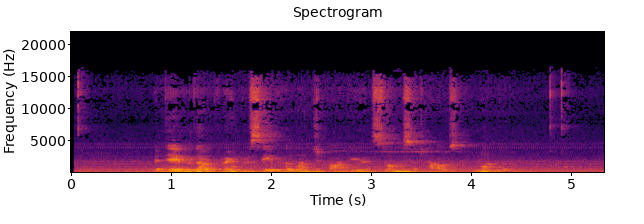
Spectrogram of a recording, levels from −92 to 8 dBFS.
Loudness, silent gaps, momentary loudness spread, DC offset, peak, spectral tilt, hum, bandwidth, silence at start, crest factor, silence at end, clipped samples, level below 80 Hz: -21 LUFS; none; 19 LU; under 0.1%; -4 dBFS; -6 dB/octave; none; 16 kHz; 0.05 s; 18 dB; 0 s; under 0.1%; -46 dBFS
